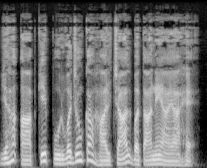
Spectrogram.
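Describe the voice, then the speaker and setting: A man narrator plays a scheming palace barber from a storybook. He advises the king respectfully and surely, in a low voice with very slow, expressive phrasing. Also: no room sound, studio quality. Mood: assured advising.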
